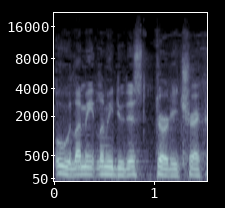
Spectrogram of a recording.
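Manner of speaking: ordinary delivery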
